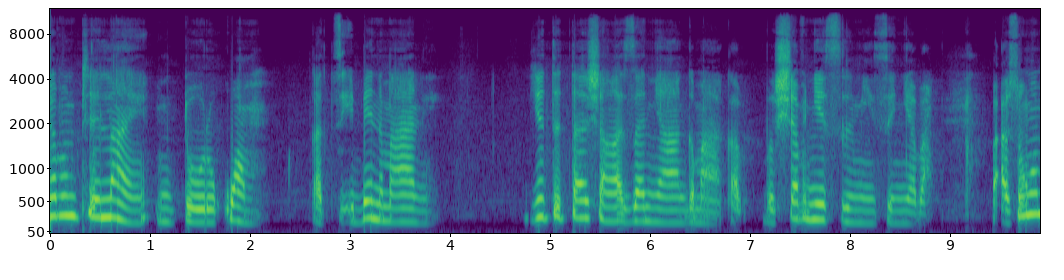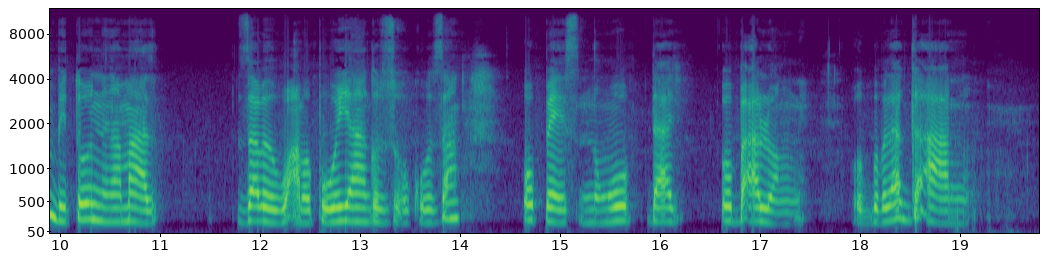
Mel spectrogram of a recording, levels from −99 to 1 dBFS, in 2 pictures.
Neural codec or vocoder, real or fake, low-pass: none; real; 10.8 kHz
